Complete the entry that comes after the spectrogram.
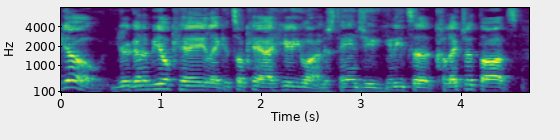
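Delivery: calm her down gently; a hint of a soothing friend; reassuring. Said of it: "she was like".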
